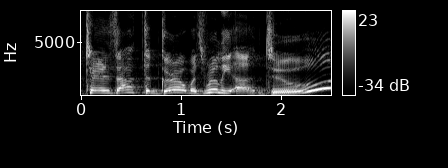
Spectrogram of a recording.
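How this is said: The pitch rises at the end like a question. It gives the verse a questioning, surprised feel. "because the inflection went up, kind of like a what? Like a question mark"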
